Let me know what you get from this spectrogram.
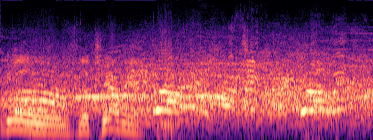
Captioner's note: Ric yelling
